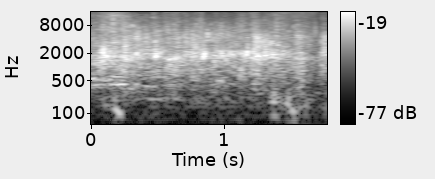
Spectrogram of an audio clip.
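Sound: audience hand clapping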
